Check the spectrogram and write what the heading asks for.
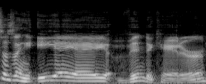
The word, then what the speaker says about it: Windicator: an EA a a Vindicator spelled windicator but because Germany which is where this gun is from Germany pronounces their W's as V's it is pronounced Vindicator versus windicator it's a six shot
